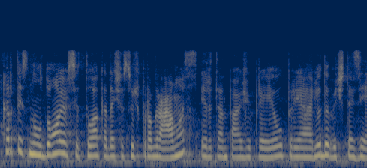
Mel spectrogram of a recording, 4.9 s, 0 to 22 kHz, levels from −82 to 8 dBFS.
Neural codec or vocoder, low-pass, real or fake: codec, 16 kHz, 8 kbps, FreqCodec, smaller model; 7.2 kHz; fake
